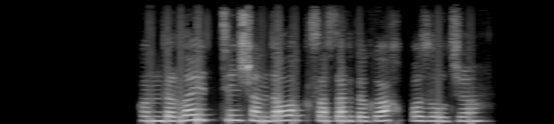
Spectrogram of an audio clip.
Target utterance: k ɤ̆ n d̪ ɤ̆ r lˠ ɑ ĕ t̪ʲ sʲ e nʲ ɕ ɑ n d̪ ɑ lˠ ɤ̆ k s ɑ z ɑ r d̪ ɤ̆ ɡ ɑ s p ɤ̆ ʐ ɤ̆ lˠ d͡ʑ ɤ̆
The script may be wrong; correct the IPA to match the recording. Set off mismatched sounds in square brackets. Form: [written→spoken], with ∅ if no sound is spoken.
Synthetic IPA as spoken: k ɤ̆ n d̪ ɤ̆ r lˠ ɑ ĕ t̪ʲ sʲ e nʲ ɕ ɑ n d̪ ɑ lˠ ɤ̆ k s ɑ z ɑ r d̪ ɤ̆ ɡ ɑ [s→χ] p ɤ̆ [ʐ→z] ɤ̆ lˠ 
